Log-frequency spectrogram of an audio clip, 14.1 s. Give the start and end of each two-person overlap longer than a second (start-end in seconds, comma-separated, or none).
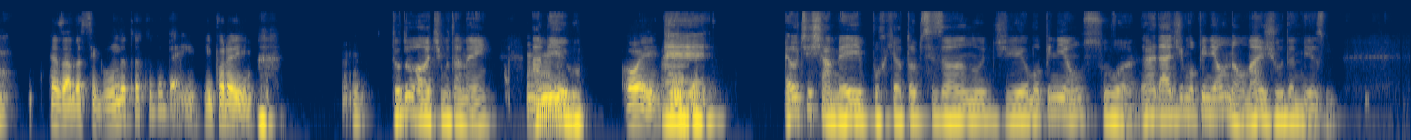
none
